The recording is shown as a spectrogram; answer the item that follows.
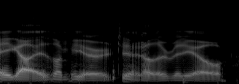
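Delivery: very quiet, low deadpan with no energy. Describing how own videos open, imitating own deadpan delivery. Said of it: "the most deadpan expression".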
